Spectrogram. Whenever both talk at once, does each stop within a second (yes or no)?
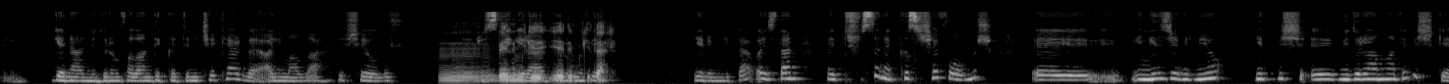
no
